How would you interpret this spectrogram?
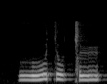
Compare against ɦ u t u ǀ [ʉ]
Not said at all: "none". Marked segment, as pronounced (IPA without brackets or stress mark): ʉ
